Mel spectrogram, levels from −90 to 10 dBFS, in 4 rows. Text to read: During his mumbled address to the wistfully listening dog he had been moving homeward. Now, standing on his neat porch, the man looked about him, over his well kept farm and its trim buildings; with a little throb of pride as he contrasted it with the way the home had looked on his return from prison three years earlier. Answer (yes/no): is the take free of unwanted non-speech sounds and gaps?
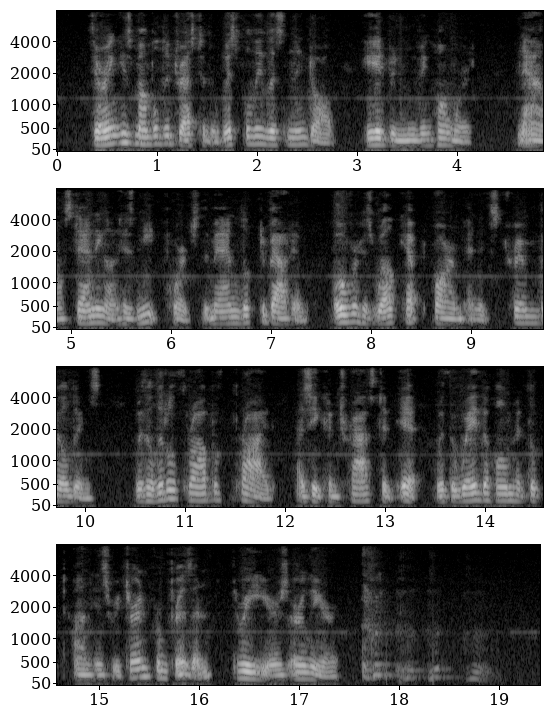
no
